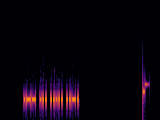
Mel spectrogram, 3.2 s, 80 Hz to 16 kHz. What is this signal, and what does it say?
Morse code, heard as a keyed tone, about 44 wpm, 690 Hz. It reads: WS5F
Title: USA Call Signs - 4 Characters - 3x Character Spacing - 45wpm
